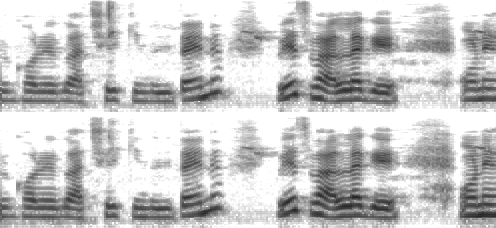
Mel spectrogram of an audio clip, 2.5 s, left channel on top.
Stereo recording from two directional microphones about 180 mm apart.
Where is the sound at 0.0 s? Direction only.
15° right (ahead or behind).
